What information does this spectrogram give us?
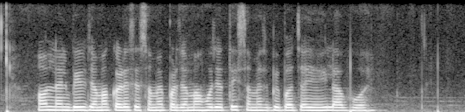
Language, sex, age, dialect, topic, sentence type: Magahi, female, 25-30, Western, banking, question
